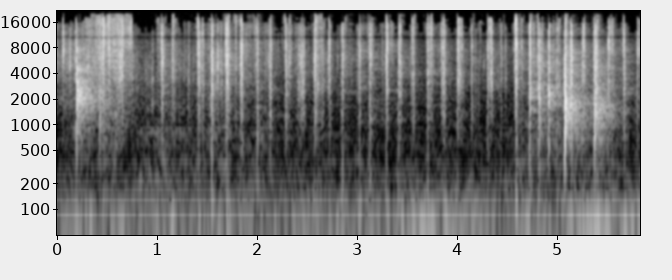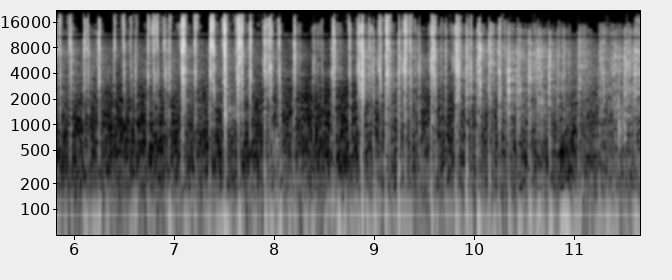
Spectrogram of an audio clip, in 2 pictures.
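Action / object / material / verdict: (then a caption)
tap / lentils in a plastic package / plastic, lentils / none. A package of lentils is tapped and handled, producing a rapid, continuous series of light, crisp taps mixed with crinkling of the packaging. The sharp clicks are bright and short with almost no ring, over a faint low rumble.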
